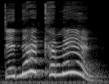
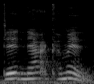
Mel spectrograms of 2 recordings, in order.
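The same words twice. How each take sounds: First: Much higher and louder, bursting with excitement; excited question. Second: Said in the usual way. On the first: Shown as a demonstration. Teacher showing the class an excited way to ask. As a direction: blurt it out excitedly. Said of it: "even when I say it excitedly". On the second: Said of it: "This is saying it like".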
